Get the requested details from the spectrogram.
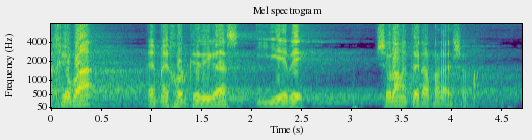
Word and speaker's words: Yahvé: en vez de decir Jehová, pues no diga Jehová, pues di la pronunciación más probable, que es Yahvé.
